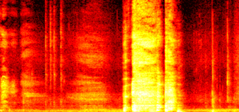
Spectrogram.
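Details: A short burst of two or three harsh coughs in a quiet room, with faint keyboard tapping before: cough.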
